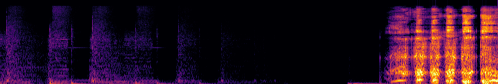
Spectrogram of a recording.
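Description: A short musical phrase fades into silence, then a loud throat clearing erupts: a raspy, rapidly pulsing rumble lasting about a second.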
